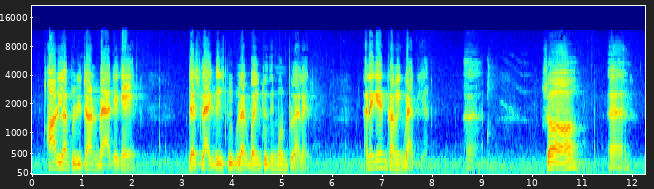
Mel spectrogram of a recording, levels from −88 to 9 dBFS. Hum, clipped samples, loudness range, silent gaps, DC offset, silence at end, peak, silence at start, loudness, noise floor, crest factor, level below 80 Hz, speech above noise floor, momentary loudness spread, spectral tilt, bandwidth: none; under 0.1%; 4 LU; none; under 0.1%; 0.25 s; -2 dBFS; 0.25 s; -16 LUFS; -44 dBFS; 18 dB; -52 dBFS; 26 dB; 16 LU; -3 dB/octave; 12 kHz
